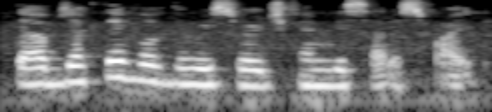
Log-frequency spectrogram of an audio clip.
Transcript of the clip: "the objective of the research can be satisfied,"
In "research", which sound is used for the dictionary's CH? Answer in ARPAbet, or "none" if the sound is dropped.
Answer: CH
